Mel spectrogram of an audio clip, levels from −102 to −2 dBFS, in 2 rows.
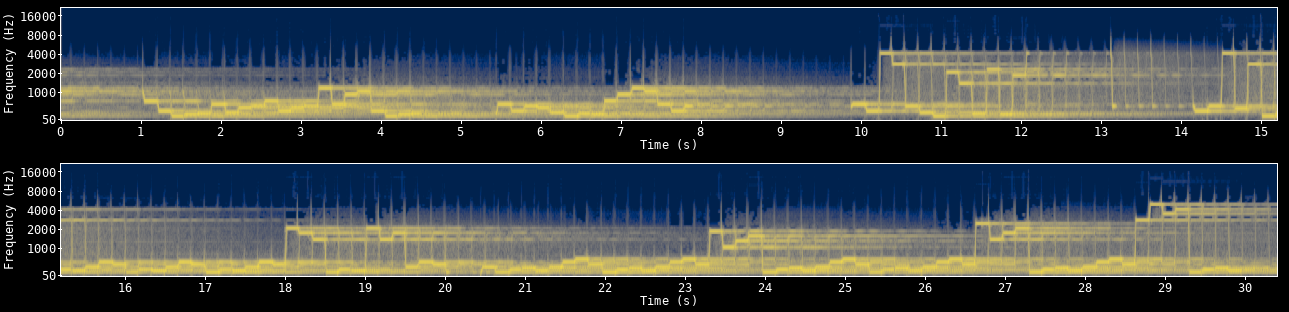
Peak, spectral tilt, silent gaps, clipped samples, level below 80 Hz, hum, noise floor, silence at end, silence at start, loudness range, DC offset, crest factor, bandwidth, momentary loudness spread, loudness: -2 dBFS; -7.5 dB/octave; none; under 0.1%; -52 dBFS; none; -36 dBFS; 0 s; 0 s; 4 LU; under 0.1%; 14 dB; 6.6 kHz; 10 LU; -15 LUFS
